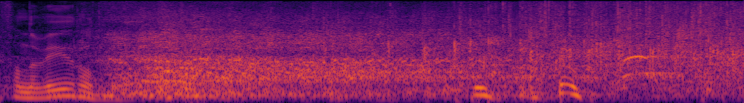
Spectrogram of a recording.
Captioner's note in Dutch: gelach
